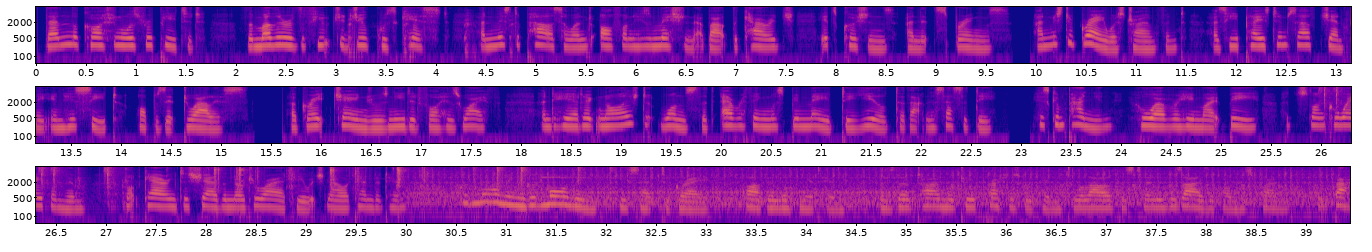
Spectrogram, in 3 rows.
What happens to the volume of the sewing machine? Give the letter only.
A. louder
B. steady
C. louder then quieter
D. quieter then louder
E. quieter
B.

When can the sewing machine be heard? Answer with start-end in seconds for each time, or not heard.
29.9-39.3.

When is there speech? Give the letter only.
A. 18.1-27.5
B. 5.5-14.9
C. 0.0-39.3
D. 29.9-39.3
C.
